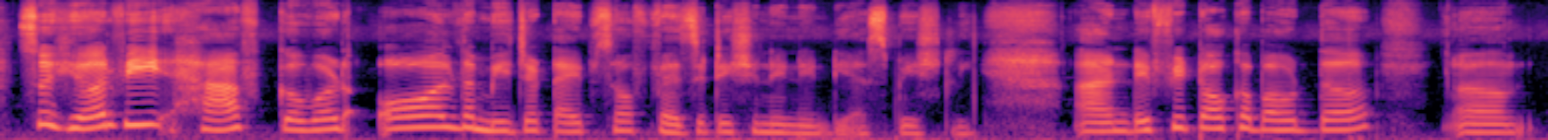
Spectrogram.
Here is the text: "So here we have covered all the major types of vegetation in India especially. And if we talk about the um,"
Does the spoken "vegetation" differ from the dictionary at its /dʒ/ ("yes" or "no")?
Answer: yes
